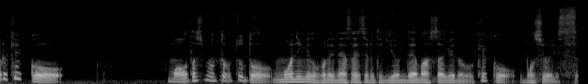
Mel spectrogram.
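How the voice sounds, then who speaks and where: The recording is very clean with a silent background and a dry, close sound with no echo, as a man speaks at a very fast pace. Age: middle-aged. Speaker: podcast host. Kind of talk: casual chat. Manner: hesitant, many fillers.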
